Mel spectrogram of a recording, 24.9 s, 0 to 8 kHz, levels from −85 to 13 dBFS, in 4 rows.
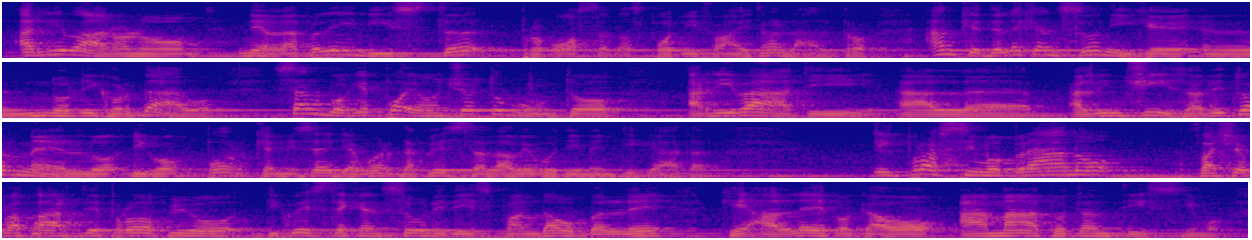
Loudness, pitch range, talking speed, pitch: -34 LUFS, 115-145 Hz, 125 wpm, 125 Hz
